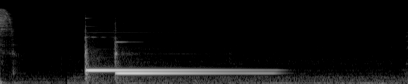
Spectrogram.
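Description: Two-note ding-dong doorbell chime: a higher note, then a lower one a fraction of a second later, both ringing out and fading over about two seconds.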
